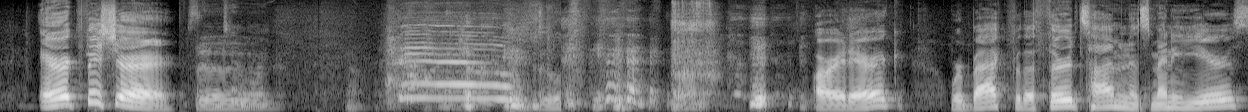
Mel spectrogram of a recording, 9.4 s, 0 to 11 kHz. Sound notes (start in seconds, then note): 1.4 boos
